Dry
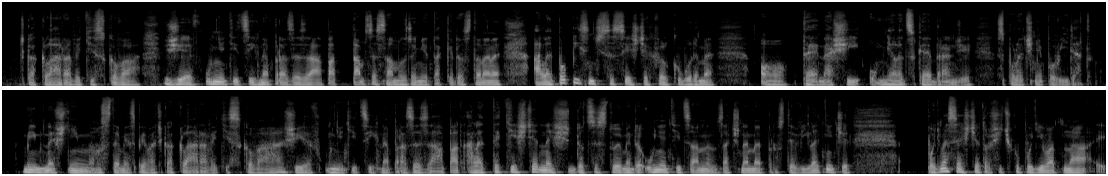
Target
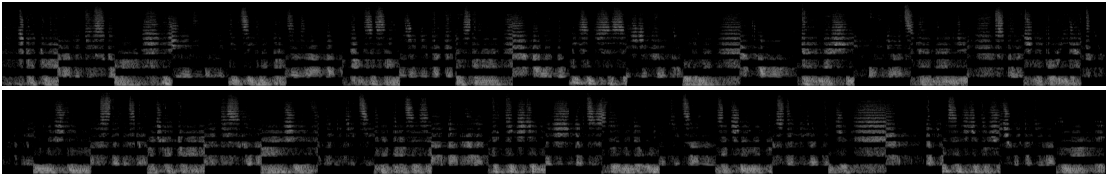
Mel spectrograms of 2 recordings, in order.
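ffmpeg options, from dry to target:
-filter_complex "[0:a]highpass=f=86:w=0.5412,highpass=f=86:w=1.3066,equalizer=f=2.1k:w=5.4:g=-2.5,bandreject=f=50:t=h:w=6,bandreject=f=100:t=h:w=6,bandreject=f=150:t=h:w=6,bandreject=f=200:t=h:w=6,acompressor=threshold=-41dB:ratio=20,asplit=3[a][b][c];[b]asetrate=52444,aresample=44100,atempo=0.840896,volume=-4dB[d];[c]asetrate=66075,aresample=44100,atempo=0.66742,volume=-8dB[e];[a][d][e]amix=inputs=3:normalize=0,asplit=2[f][g];[g]adelay=121,lowpass=f=2.7k:p=1,volume=-14.5dB,asplit=2[h][i];[i]adelay=121,lowpass=f=2.7k:p=1,volume=0.52,asplit=2[j][k];[k]adelay=121,lowpass=f=2.7k:p=1,volume=0.52,asplit=2[l][m];[m]adelay=121,lowpass=f=2.7k:p=1,volume=0.52,asplit=2[n][o];[o]adelay=121,lowpass=f=2.7k:p=1,volume=0.52[p];[h][j][l][n][p]amix=inputs=5:normalize=0[q];[f][q]amix=inputs=2:normalize=0,afftfilt=real='re*gt(sin(2*PI*0.88*pts/sr)*(1-2*mod(floor(b*sr/1024/440),2)),0)':imag='im*gt(sin(2*PI*0.88*pts/sr)*(1-2*mod(floor(b*sr/1024/440),2)),0)':win_size=1024:overlap=0.75,volume=7.5dB"

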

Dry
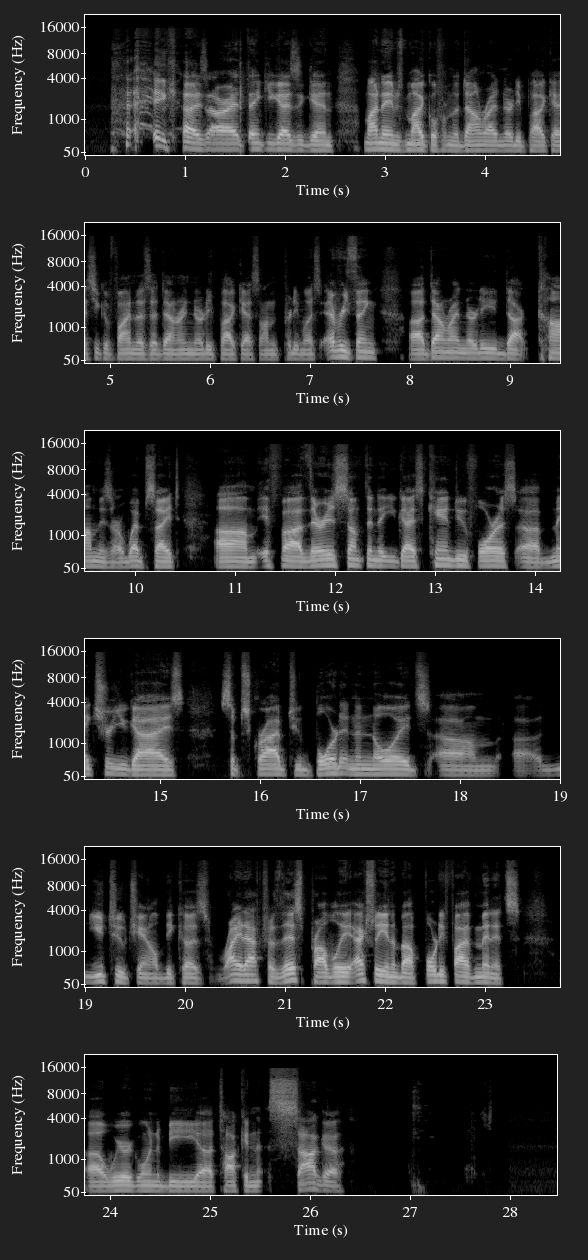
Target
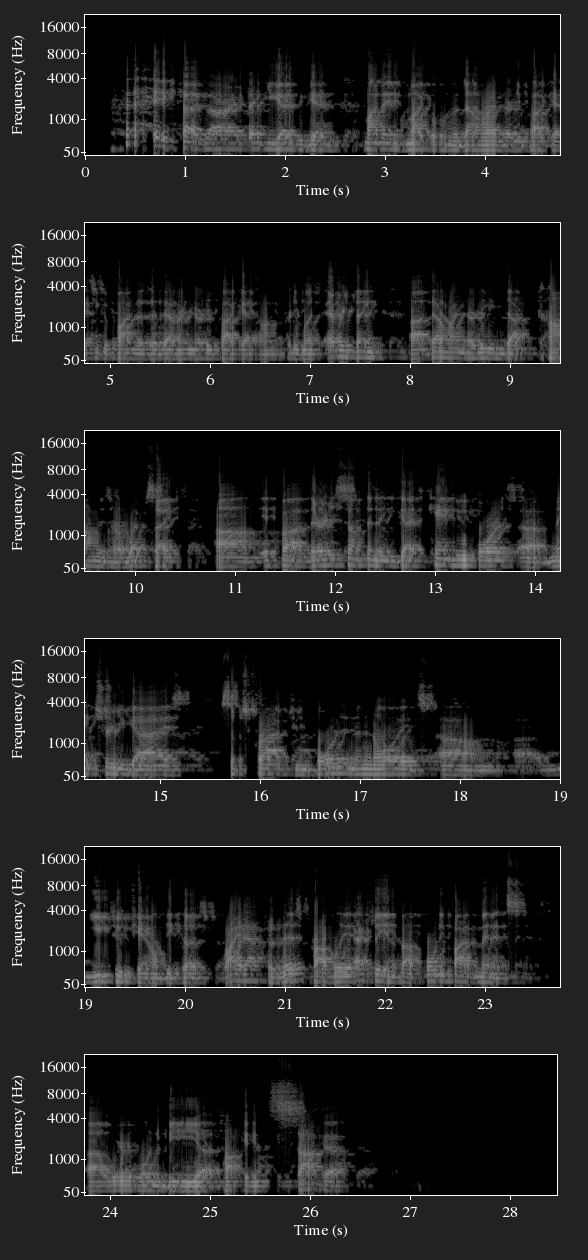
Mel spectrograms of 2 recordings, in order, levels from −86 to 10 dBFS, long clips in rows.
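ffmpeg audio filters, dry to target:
-filter_complex "[0:a]equalizer=f=3.7k:t=o:w=0.48:g=4,acompressor=threshold=-25dB:ratio=10,asplit=2[a][b];[b]adelay=18,volume=-12dB[c];[a][c]amix=inputs=2:normalize=0,bandreject=f=297.7:t=h:w=4,bandreject=f=595.4:t=h:w=4,bandreject=f=893.1:t=h:w=4,bandreject=f=1.1908k:t=h:w=4,bandreject=f=1.4885k:t=h:w=4,bandreject=f=1.7862k:t=h:w=4,bandreject=f=2.0839k:t=h:w=4,bandreject=f=2.3816k:t=h:w=4,bandreject=f=2.6793k:t=h:w=4,bandreject=f=2.977k:t=h:w=4,bandreject=f=3.2747k:t=h:w=4,bandreject=f=3.5724k:t=h:w=4,bandreject=f=3.8701k:t=h:w=4,bandreject=f=4.1678k:t=h:w=4,bandreject=f=4.4655k:t=h:w=4,bandreject=f=4.7632k:t=h:w=4,bandreject=f=5.0609k:t=h:w=4,bandreject=f=5.3586k:t=h:w=4,bandreject=f=5.6563k:t=h:w=4,bandreject=f=5.954k:t=h:w=4,bandreject=f=6.2517k:t=h:w=4,bandreject=f=6.5494k:t=h:w=4,bandreject=f=6.8471k:t=h:w=4,bandreject=f=7.1448k:t=h:w=4,bandreject=f=7.4425k:t=h:w=4,bandreject=f=7.7402k:t=h:w=4,bandreject=f=8.0379k:t=h:w=4,bandreject=f=8.3356k:t=h:w=4,bandreject=f=8.6333k:t=h:w=4,bandreject=f=8.931k:t=h:w=4,asplit=2[d][e];[e]aecho=0:1:327|654:0.178|0.0373[f];[d][f]amix=inputs=2:normalize=0,adynamicsmooth=sensitivity=5.5:basefreq=5.2k,asplit=2[g][h];[h]aecho=0:1:53|79:0.178|0.596[i];[g][i]amix=inputs=2:normalize=0,afftfilt=real='re*gte(hypot(re,im),0.0158)':imag='im*gte(hypot(re,im),0.0158)':win_size=1024:overlap=0.75,adynamicequalizer=threshold=0.00316:dfrequency=1200:dqfactor=6.7:tfrequency=1200:tqfactor=6.7:attack=5:release=100:ratio=0.375:range=3:mode=cutabove:tftype=bell,aeval=exprs='0.188*(cos(1*acos(clip(val(0)/0.188,-1,1)))-cos(1*PI/2))+0.0376*(cos(3*acos(clip(val(0)/0.188,-1,1)))-cos(3*PI/2))':c=same,volume=-5dB"

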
